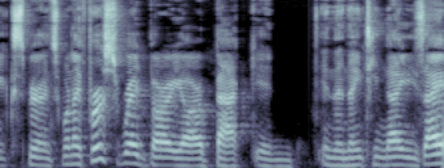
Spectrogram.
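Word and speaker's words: Barrayar: I've always said Barriar. I don't know what the audiobooks do. – The audiobooks pronounce it Barriar. – Then I shall do so forthwith. Barriar.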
